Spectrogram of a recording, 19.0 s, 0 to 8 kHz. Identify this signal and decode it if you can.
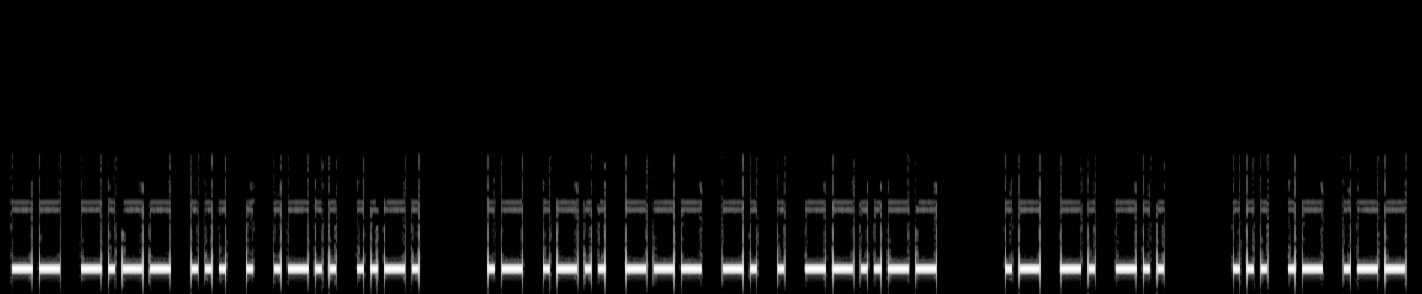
Morse code, heard as a keyed tone, about 13 wpm, 700 Hz. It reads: MYSELF ALONE, AND SAW
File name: Book One / 04-Chapter 4 - 13 WPM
